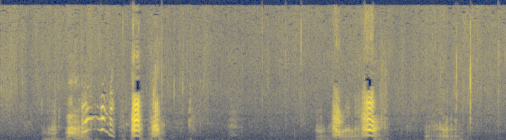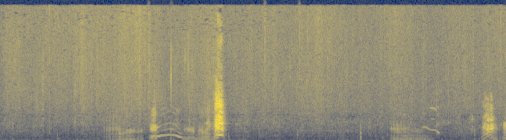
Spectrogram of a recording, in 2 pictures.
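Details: Welsh Springer Spaniel, a small to medium family dog, giving short broadband barks in four spaced bursts, some with a brief rising whine-like tone, separated by quiet gaps.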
